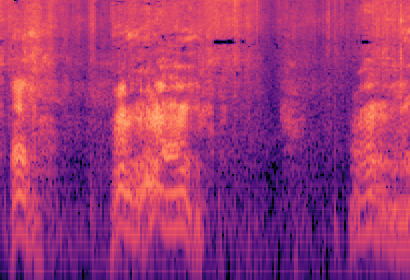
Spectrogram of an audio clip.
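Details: A Doberman with a problem with a rake gives short, gruff barks: a quick one, a longer harmonic growl-bark, then another after a pause. There is faint background noise between them.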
